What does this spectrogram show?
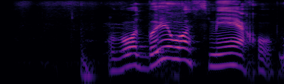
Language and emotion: Russian, positive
